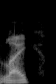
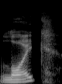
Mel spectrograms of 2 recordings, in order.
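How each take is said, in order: First: The vowel sounds like 'eye', a plain accent. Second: The vowel sounds like 'oy', an Australian accent.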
